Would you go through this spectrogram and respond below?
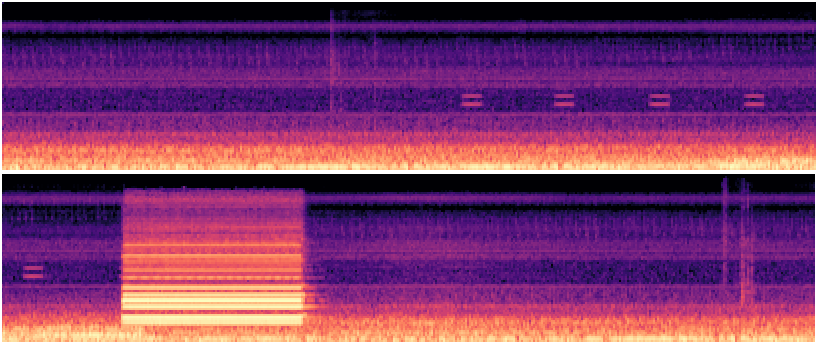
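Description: A vehicle horn in the AirportSim game blares as one steady, loud honk lasting over a second, cutting through a constant low rumble of engine and airport ambience.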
